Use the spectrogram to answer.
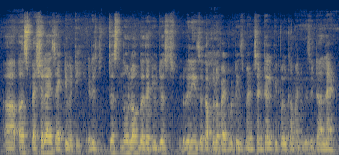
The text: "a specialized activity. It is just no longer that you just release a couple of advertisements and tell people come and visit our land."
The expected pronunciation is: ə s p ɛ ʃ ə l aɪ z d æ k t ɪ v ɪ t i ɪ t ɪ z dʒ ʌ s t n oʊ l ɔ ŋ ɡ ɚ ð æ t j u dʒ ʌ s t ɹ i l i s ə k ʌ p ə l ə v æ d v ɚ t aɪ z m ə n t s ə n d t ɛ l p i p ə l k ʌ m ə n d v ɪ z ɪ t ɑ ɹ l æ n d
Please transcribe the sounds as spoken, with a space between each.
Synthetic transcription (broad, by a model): ə s p ɛ ʃ ə l aɪ z d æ k t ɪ v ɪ t i ɪ t ɪ z dʒ ʌ s t n oʊ l ɔ ŋ ɡ ɚ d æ t j u dʒ ʌ s t ɹ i l i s ə k ʌ p ə l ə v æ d v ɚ t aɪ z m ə n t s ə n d t ɛ l p i p ə l k ʌ m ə n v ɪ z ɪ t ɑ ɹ l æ n d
